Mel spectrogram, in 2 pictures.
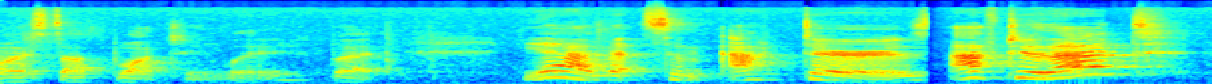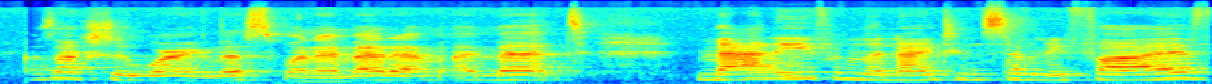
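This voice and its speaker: A woman's voice: medium pitch, fairly bright tone. A woman in her early twenties with a stuffy nose from a cold, chatting casually to her viewers with lots of fillers. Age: early 20s. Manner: chatty, rambling, many "like" fillers. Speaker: vlogger. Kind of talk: casual chat to camera. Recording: echoey room.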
